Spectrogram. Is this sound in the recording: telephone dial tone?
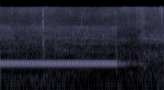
yes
